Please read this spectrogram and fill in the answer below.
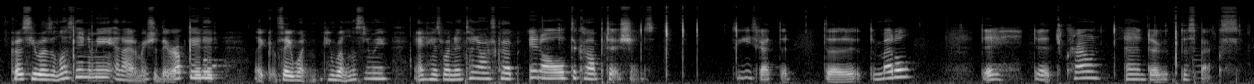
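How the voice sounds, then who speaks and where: A woman with a fairly high pitch speaks at a very fast pace, with very wide pitch swings and big swings in loudness. She takes long, frequent pauses, and there is noticeable background noise. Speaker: video game pet channel creator. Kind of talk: casual game showcase narration. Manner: halting.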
